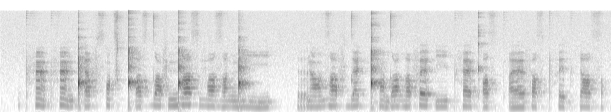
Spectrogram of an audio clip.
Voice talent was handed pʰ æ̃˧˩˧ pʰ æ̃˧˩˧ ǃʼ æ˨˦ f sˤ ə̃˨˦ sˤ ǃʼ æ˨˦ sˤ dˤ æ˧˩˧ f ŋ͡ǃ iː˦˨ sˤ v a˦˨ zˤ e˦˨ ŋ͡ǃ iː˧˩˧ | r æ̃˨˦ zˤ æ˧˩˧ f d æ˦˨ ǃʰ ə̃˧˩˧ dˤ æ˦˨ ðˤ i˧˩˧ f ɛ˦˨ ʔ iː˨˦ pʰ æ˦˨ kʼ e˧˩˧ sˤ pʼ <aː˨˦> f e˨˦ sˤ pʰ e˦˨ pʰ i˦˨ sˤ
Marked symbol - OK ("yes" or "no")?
no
